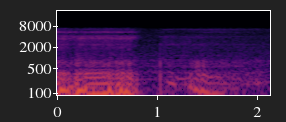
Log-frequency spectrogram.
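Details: Sleeping 5-month-old bulldog puppy: low rumbling, snorting snore with a quieter wheezy snuffle as the breath continues: snoring.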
